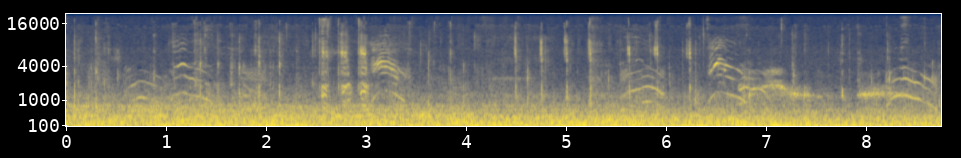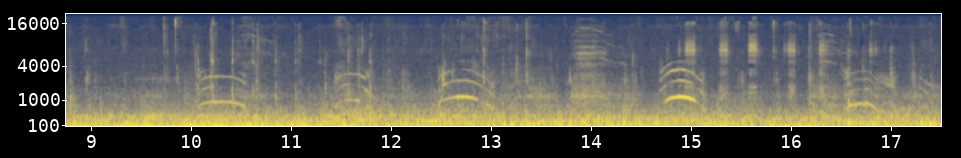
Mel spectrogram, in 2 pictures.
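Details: Mother cat with her newborn kitten, found outdoors and later taken in: a long series of short, arched, high meows repeated every one to two seconds over steady low rumbling noise.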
